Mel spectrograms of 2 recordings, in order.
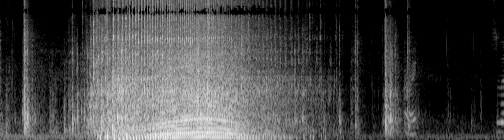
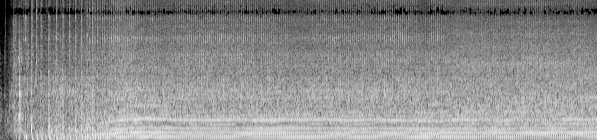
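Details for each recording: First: Toro Recycler self-propelled mower, Kohler engine with heat-actuated automatic choke, sat a few months: catches, revs up, then dies within seconds running only on spray; likely dirty carburetor with old fuel. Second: Toro Recycler self-propelled mower, Kohler engine, sat a few months: after old fuel drawn from the carb bowl and fresh fuel came in, a few rough chuffs then a steady even drone; healthy run.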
